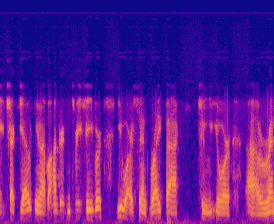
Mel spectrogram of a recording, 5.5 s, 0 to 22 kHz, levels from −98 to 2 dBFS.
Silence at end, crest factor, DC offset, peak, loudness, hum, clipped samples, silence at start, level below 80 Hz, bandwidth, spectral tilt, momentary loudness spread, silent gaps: 0 s; 18 dB; under 0.1%; -8 dBFS; -26 LUFS; none; under 0.1%; 0 s; -60 dBFS; 5 kHz; -7 dB/octave; 8 LU; none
